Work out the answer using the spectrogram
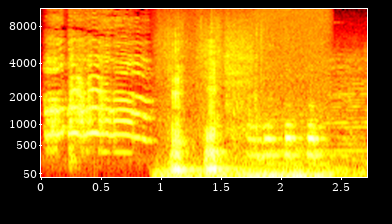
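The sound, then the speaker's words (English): Farm animals on a farm in Vermont: a drawn-out animal call, then two deep pig grunts and a few short, higher calls, fairly loud and without talk. “In case it's not yet clear, But Why is headed to the farm, specifically Billings Farm and Museum in Woodstock, Vermont”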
